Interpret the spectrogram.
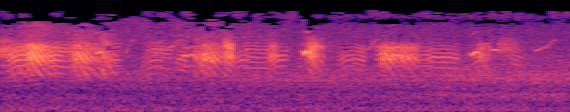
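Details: Zebra finch song, a steady string of short nasal buzzy syllables repeated several times a second, with a few squeaky sharp notes mixed in and faint background noise.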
